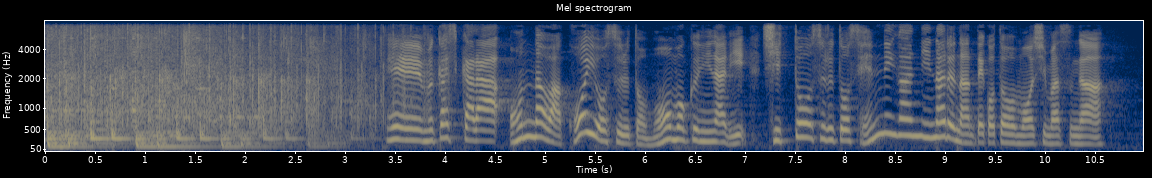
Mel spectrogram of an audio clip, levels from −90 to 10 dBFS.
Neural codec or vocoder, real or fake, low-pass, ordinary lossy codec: none; real; 7.2 kHz; none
